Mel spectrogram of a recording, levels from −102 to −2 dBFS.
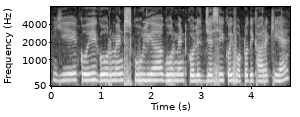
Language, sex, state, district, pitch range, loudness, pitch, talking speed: Hindi, female, Haryana, Jhajjar, 220-235 Hz, -12 LUFS, 230 Hz, 165 wpm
